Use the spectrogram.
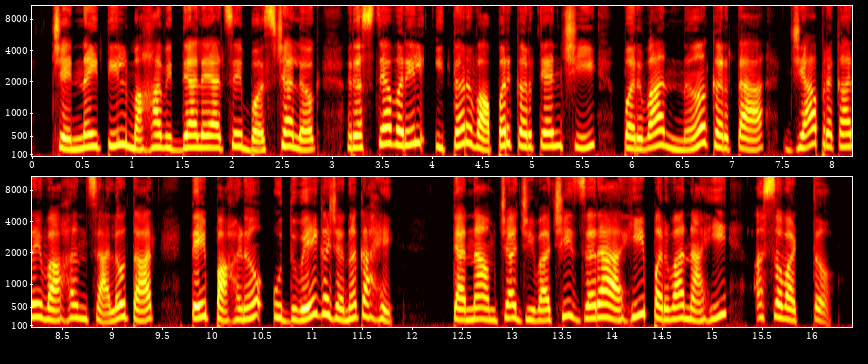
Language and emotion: Marathi, disgusted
